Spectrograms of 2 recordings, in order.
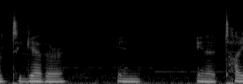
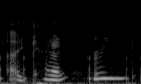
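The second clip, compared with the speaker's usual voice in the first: mock self-mockery; 12 semitones higher, slower than usual. Stumbling over a big word.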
